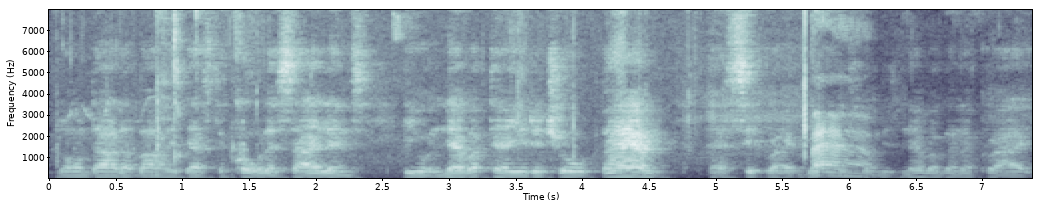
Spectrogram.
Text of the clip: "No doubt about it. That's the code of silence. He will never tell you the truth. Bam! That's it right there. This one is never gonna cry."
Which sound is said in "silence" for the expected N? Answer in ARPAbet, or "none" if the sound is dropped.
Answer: N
